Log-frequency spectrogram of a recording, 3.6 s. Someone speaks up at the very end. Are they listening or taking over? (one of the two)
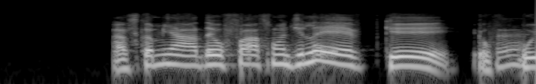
listening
